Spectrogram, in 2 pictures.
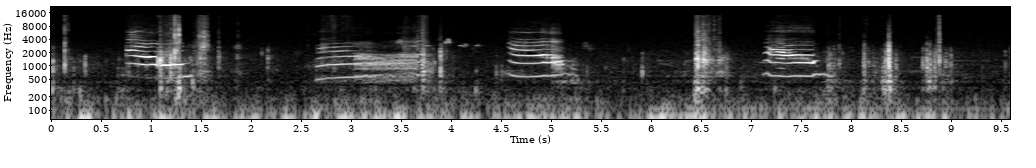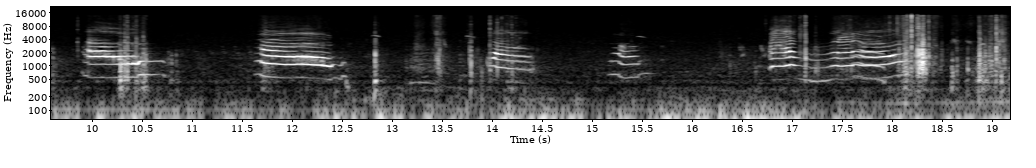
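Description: A long-haired calico cat meowing over and over, about nine separate calls, each bending up and then down in pitch, with a few short clicks or rustles between them.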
